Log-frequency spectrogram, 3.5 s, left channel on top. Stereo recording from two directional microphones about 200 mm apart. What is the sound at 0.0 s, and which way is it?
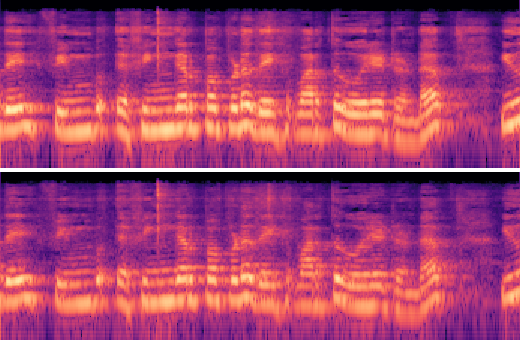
A woman's voice, 45° left (ahead or behind).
